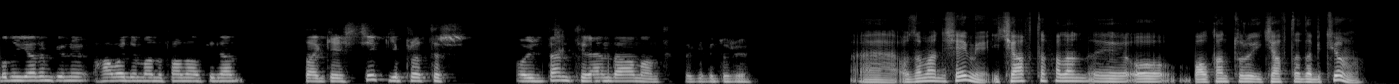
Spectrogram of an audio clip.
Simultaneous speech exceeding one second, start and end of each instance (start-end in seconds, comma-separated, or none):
none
